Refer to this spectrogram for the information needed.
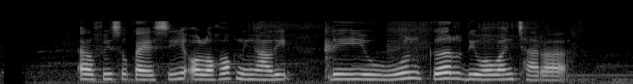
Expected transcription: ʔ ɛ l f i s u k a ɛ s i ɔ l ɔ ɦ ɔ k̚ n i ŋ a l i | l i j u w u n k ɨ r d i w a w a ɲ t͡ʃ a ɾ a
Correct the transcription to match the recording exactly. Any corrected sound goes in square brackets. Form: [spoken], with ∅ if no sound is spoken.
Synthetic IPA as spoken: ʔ ɛ l f i s u k a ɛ s i ɔ l ɔ ɦ ɔ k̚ n i ŋ a l i | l i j u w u n k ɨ r d i w a w a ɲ t͡ʃ a ɾ a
